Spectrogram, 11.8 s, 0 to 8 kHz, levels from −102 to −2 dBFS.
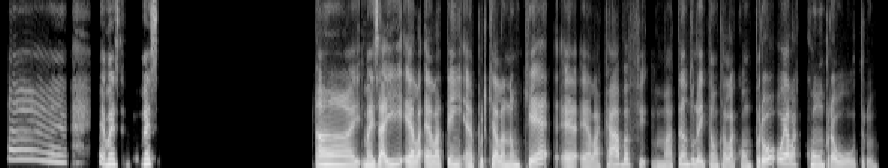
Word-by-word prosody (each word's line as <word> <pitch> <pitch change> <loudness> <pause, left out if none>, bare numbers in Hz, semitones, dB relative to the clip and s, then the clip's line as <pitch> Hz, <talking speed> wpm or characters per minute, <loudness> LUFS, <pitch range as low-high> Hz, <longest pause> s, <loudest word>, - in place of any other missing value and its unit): ai. 440 -7 -7 0.4
É 270 - 0
mas 235 0 +5 0.3
mas 250 0 +4 2.1
Ai, 215 -2 +4
mas 195 0 +3
aí 210 +3 +4
ela 200 +1 +4
ela 200 0 +2
tem 205 0 -1
é 185 0 +1
porque 200 +3 -5
ela 190 0 +3
não 190 +1 +1
quer, 210 +5 +1
eh, 175 +1 -1
ela 175 +1 -3
ela 180 0 -2
acaba 215 +5 -1
fi 200 -4 -11
matando 175 +7 -4
o - - -2
leitão 180 -1 -2
que 185 - -10
ela 165 0 -1
comprou? 170 - -1
Ou 240 - +1
ela 230 -1 +2
compra 195 -3 -1
outro? 135 - -7
200 Hz, 150 wpm, -19 LUFS, 180-225 Hz, 2.1 s, mas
